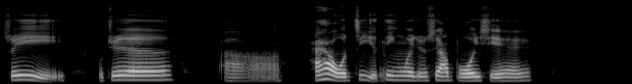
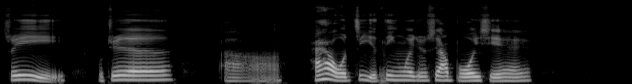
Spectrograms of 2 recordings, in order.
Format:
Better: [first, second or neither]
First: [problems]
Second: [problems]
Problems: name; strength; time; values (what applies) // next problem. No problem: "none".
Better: second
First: thin; somewhat; fading below 450 Hz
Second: none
